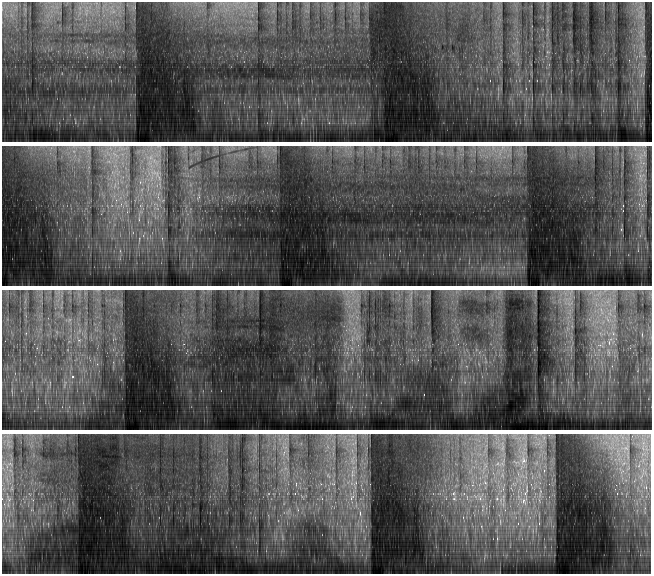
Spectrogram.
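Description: Gunshots ring out every two seconds or so, each with a short echo.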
